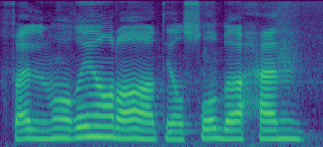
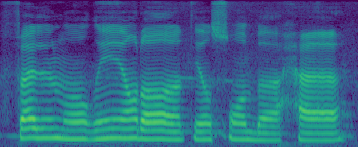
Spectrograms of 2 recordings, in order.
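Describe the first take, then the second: First: The last word ends with an n sound. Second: The last word ends with a long vowel.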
